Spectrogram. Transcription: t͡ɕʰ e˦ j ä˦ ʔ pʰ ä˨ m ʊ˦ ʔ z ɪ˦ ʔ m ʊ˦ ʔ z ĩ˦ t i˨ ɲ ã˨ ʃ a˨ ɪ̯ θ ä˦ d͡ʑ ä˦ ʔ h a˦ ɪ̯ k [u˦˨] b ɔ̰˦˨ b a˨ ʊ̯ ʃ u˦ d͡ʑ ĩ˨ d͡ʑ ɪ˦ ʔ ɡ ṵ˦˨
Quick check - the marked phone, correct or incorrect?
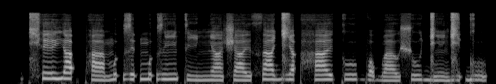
incorrect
